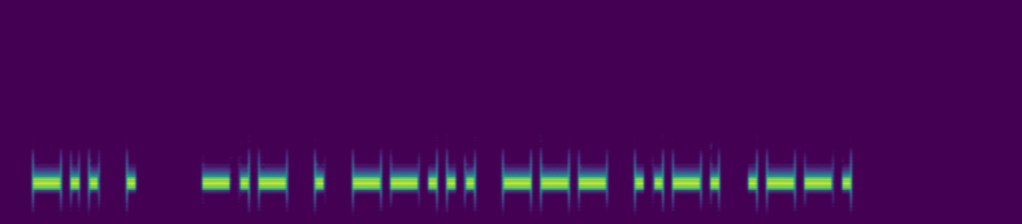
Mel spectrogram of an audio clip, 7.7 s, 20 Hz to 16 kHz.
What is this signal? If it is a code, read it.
Morse code, heard as a keyed tone, about 17 wpm, 700 Hz. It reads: DE KE7OFP
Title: USA Callsign DE Callsign 17wpm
